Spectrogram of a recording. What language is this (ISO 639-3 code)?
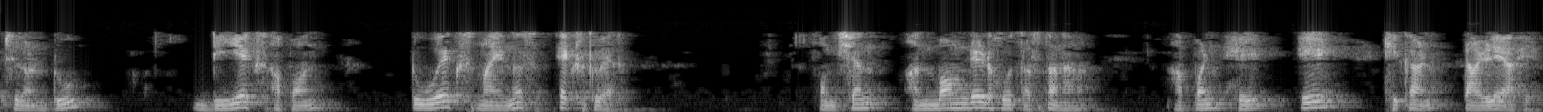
mar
